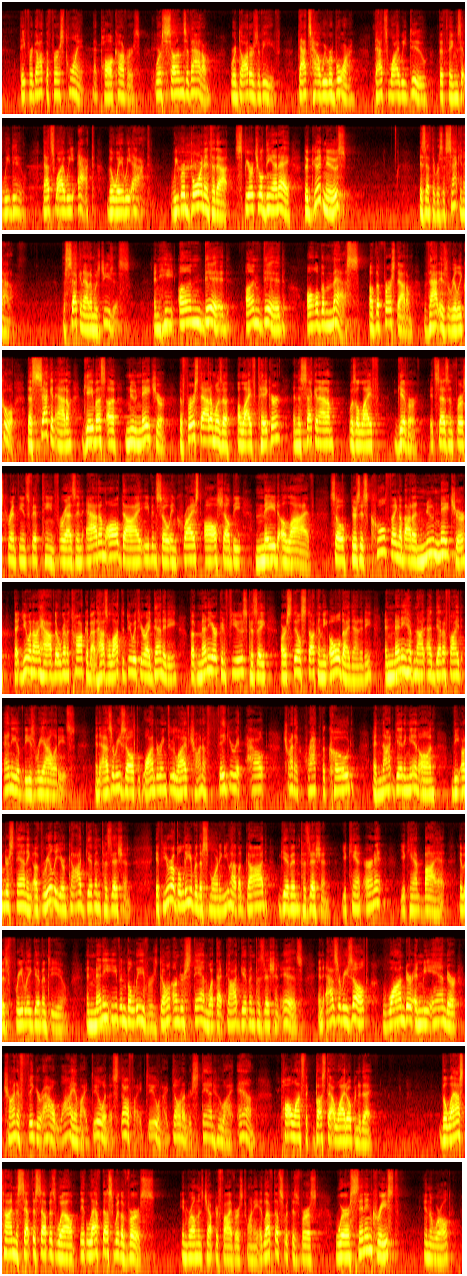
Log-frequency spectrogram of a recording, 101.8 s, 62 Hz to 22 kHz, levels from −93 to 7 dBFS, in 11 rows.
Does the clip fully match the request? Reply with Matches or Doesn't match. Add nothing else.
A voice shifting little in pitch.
Doesn't match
